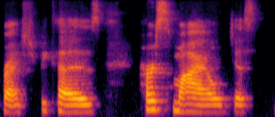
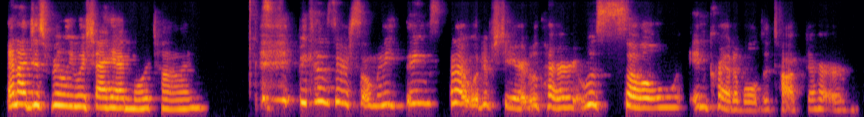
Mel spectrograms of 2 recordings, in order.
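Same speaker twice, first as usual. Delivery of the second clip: high, choked-up grieving voice; tearful; 7 semitones higher than usual. Real, not acted. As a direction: fight back real tears while speaking. Tearful tribute to late friend.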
